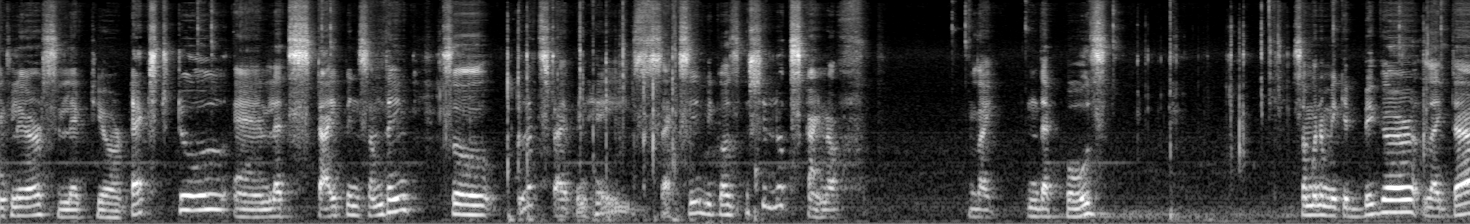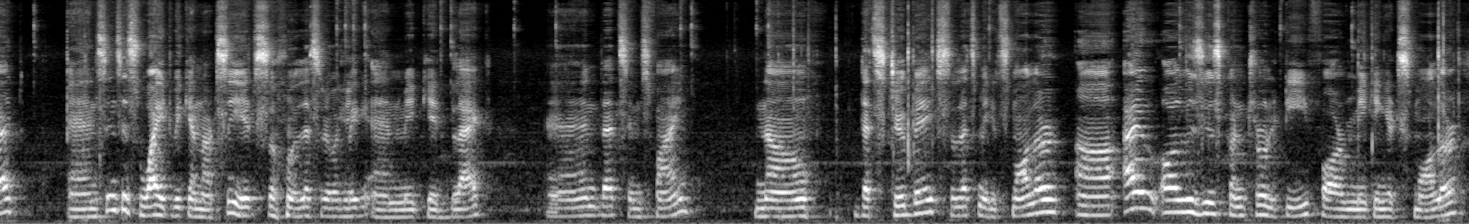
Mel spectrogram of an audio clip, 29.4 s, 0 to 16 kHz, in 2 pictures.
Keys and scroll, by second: 26.7 ctrl+t.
